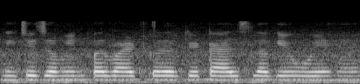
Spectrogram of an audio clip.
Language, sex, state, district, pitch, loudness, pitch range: Hindi, female, Chhattisgarh, Raipur, 200 Hz, -14 LUFS, 195-200 Hz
